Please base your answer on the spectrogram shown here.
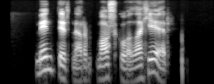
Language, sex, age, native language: Icelandic, male, 30-39, Icelandic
